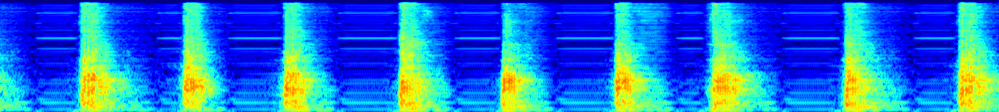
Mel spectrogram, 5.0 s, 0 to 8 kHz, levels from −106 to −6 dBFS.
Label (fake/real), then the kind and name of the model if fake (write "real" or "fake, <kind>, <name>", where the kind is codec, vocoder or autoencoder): fake, vocoder, HiFi-GAN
